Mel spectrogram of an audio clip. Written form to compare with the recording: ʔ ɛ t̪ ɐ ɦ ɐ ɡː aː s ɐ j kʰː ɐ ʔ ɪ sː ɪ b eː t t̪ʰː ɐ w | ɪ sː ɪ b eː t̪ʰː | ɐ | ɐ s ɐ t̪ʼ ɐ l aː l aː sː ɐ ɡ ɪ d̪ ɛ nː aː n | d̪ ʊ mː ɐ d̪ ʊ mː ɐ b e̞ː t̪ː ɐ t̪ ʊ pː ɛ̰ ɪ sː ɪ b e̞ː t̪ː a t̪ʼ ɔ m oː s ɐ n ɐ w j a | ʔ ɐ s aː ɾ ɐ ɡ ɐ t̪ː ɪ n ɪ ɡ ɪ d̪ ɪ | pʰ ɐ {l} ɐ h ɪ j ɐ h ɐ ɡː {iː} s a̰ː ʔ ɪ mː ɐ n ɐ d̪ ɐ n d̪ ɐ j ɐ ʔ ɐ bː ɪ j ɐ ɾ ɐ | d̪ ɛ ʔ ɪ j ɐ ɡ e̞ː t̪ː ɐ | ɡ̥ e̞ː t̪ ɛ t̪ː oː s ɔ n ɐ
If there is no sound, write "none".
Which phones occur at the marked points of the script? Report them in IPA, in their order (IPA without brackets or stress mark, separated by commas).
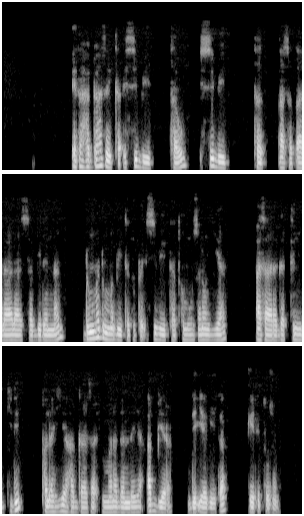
l, aː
